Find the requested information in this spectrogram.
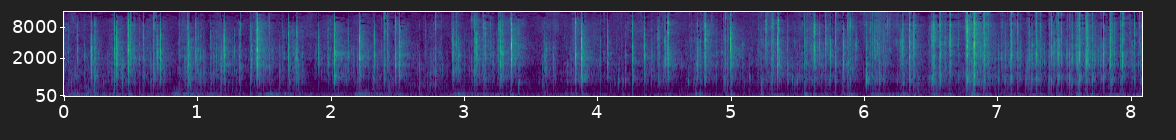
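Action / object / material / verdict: tap / plastic game controller buttons and casing / plastic / none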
